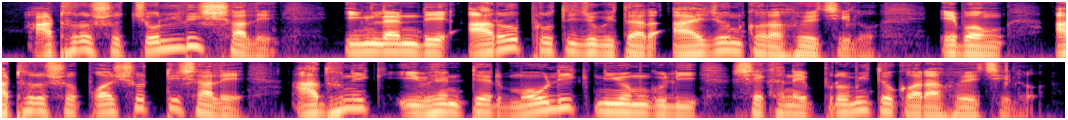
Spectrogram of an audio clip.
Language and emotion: Bengali, neutral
